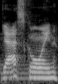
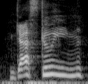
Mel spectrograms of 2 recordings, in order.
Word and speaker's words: Gascoigne: It'll be people so in the I'm like, that'll well, Gascoigne. Gascoigne. Gascoigne. I mean, let's be legit. It's Gascoigne. Pronounce it like lasagna. Something.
